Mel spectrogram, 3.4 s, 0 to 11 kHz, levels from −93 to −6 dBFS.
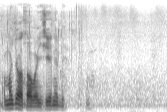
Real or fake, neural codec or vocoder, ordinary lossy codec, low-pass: real; none; none; 9.9 kHz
